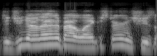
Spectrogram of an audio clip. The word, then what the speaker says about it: Lancaster: like Lancaster and a lot of people say Lancaster the proper Pennsylvania pronunciation is Lancaster Lancaster Lancaster I just don't I just don't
